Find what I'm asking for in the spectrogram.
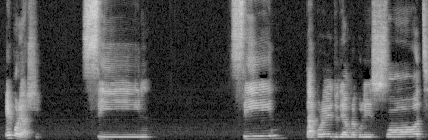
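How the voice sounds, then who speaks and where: A man teaching pronunciation, patiently repeating each sound and drawing it out slowly to show how it is made. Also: a little high, darkish tone, distant mic. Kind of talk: pronunciation lesson. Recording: echoey room, voice set back from the mic.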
